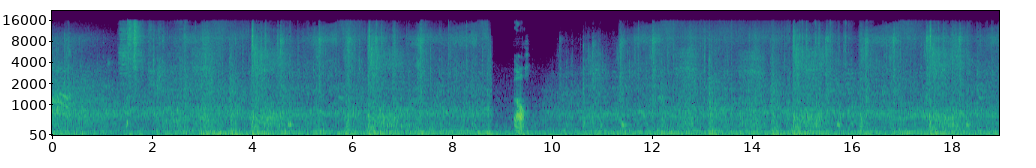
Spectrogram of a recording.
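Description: Game sound effects of slashing and impacts ring out repeatedly.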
